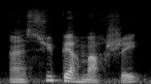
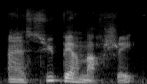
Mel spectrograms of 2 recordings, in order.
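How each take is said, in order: The two takes are said the same way.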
